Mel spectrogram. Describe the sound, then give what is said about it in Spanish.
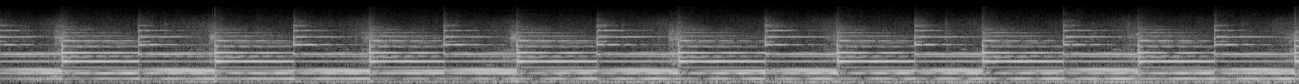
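Church bells ring from a restored two-bell tower of a modernist-style church in Barcelona, sounding a steady, rapid, even run of many bright, resonant strokes over a sustained ringing hum, with no voices. “Un campanario rehabilitado este año. Tiene dos campanas.”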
